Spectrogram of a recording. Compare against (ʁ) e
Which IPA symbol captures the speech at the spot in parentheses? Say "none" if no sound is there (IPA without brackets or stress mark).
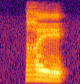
ʁ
